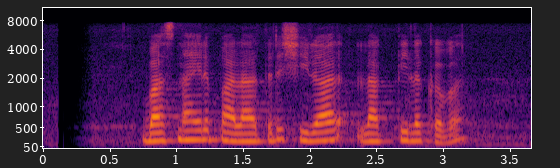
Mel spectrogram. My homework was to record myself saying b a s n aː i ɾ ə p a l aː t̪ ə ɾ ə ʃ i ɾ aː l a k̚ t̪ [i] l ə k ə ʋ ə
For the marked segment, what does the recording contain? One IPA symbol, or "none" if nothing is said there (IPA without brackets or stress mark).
i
